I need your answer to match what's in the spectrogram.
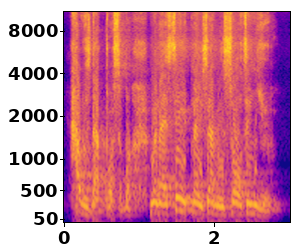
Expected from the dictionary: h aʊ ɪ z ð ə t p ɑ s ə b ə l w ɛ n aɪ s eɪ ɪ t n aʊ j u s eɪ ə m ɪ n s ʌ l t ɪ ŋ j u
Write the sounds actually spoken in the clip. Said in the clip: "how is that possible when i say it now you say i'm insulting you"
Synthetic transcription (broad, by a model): h aʊ ɪ z ð ə t p ɑ s ə b ə l w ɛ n aɪ s eɪ ɪ t n aʊ j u s eɪ ə m ɪ n s ʌ l t ɪ ŋ j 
